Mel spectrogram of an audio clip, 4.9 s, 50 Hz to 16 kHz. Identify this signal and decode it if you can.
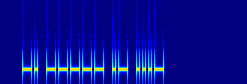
Morse code, heard as a keyed tone, about 20 wpm, 700 Hz. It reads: N0AV
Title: Easy Call Signs Repeated 2x - 20wpm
